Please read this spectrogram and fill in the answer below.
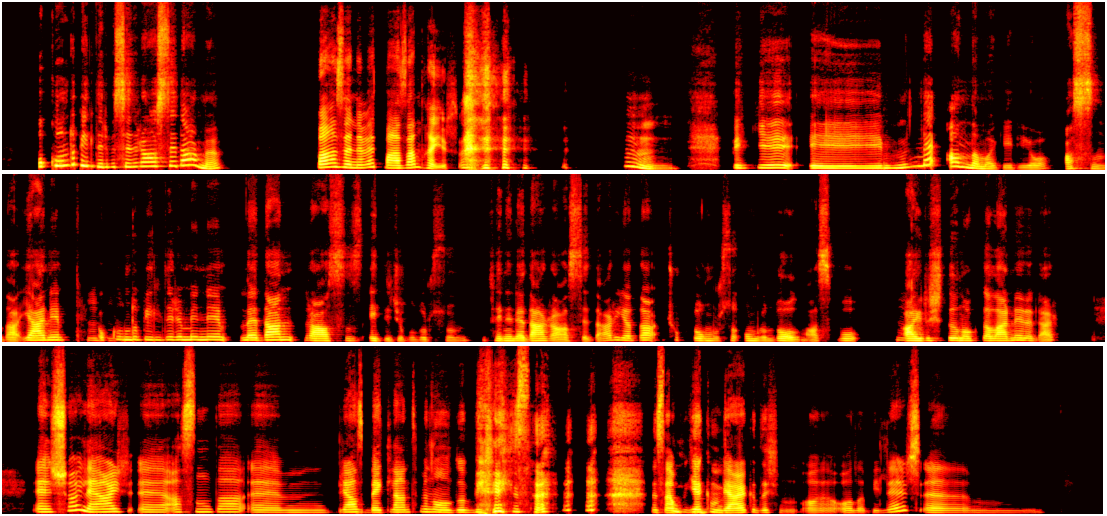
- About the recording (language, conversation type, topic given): Turkish, podcast, Okundu bildirimi seni rahatsız eder mi?
- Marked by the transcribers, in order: laugh; tapping; other background noise; chuckle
